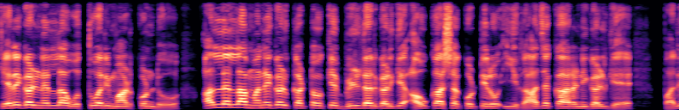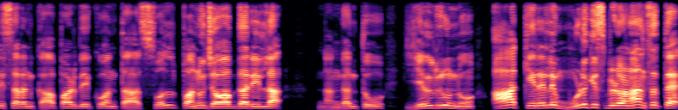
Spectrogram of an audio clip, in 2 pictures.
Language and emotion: Kannada, angry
